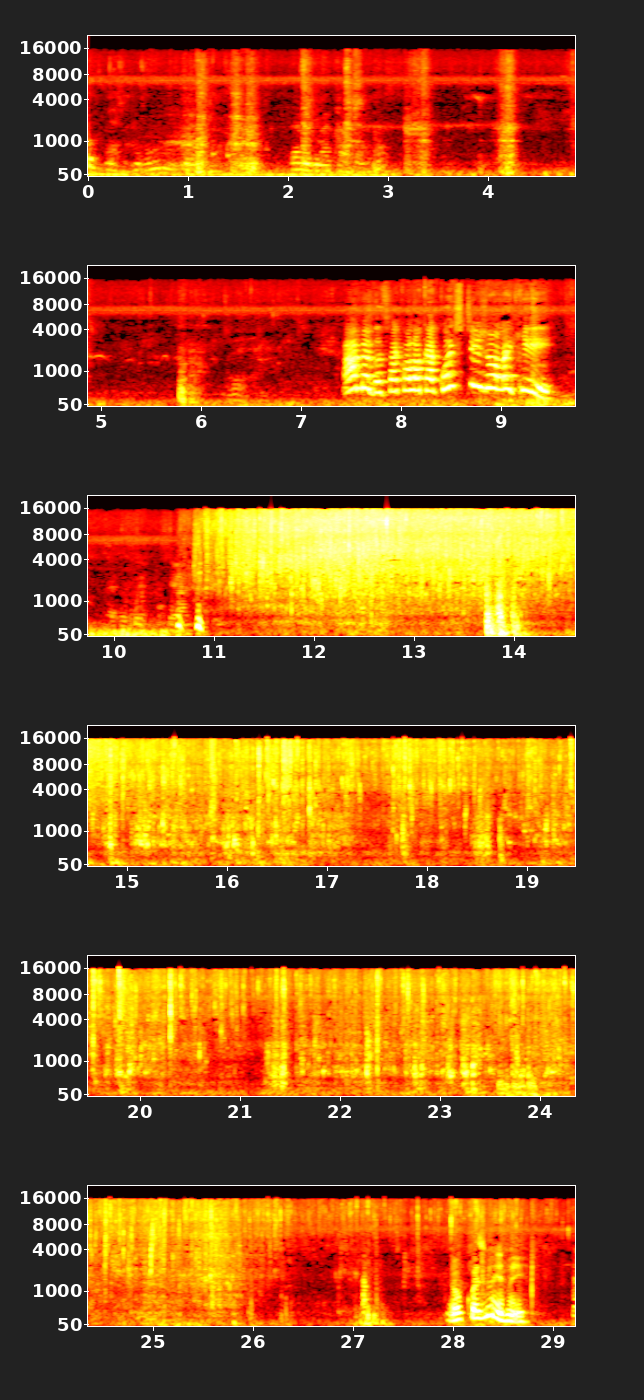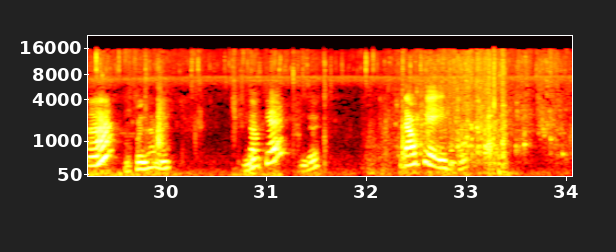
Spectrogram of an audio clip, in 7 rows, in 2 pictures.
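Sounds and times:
tap water running and splashing: 10.8s - 29.4s.

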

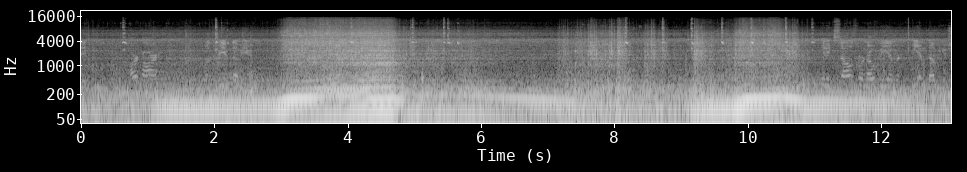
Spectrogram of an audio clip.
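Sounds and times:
off-road vehicle engine accelerating: 0.0s - 13.0s
knocks and rattles: 7.2s - 11.1s.

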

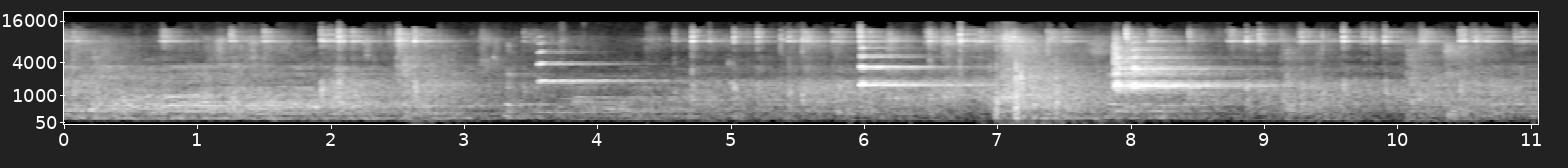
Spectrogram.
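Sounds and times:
table tennis ball clicking: 4.6s - 7.3s, 8.4s - 11.0s.

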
